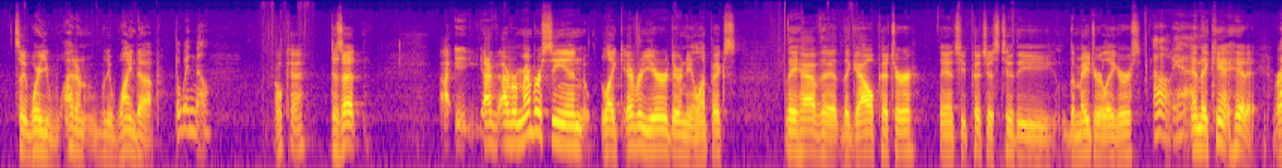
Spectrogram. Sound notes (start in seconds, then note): none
